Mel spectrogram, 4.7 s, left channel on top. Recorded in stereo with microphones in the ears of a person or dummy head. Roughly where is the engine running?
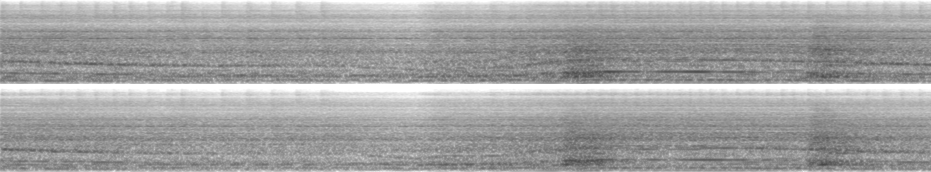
Centre.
